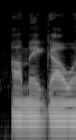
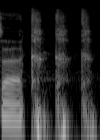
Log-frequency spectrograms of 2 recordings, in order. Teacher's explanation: Whenever it comes after a vowel, they change it to a g sound because it's easier to say Amegawa than Amekawa, because that's a k k k. There's like a little bit of a puff of air whenever you say k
